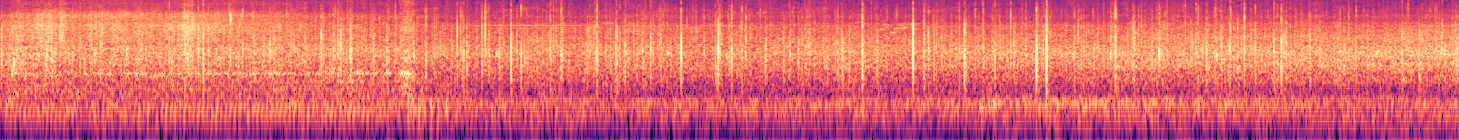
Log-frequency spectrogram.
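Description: Rain falling: a steady hiss with scattered sharp ticks of drops landing close by.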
